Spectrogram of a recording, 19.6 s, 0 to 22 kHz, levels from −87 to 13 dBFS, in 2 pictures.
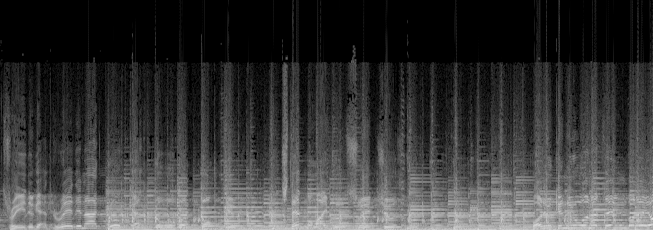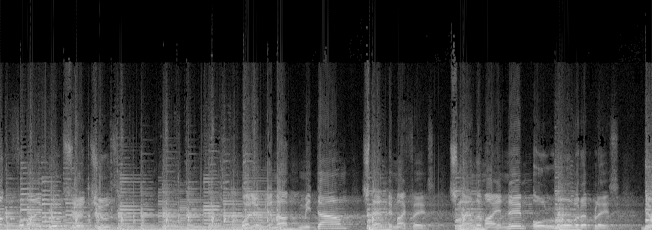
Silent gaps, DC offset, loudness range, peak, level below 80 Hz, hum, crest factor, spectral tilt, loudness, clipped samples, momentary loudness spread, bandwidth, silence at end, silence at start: none; under 0.1%; 3 LU; 0 dBFS; -20 dBFS; none; 10 dB; -5.5 dB/octave; -10 LUFS; 0.2%; 6 LU; 15 kHz; 0 s; 0 s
